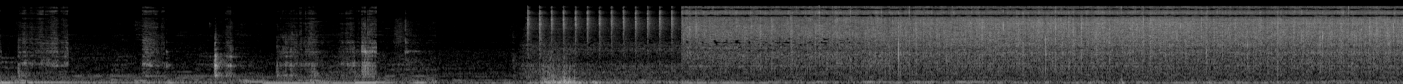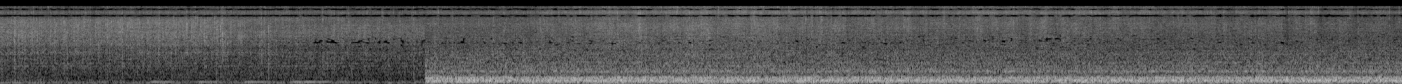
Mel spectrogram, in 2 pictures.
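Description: A few light knocks and a short run of quick, even clicks, then food frying in a pan with a steady sizzle. About two-thirds of the way through, a deeper rushing sound joins the sizzle and it grows louder.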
